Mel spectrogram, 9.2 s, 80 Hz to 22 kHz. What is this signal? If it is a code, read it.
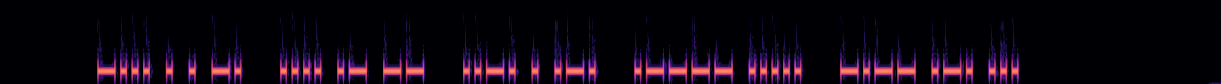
Morse code, heard as a keyed tone, about 28 wpm, 700 Hz. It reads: BEEN HAM FER 15 YRS
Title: K1USN SST QSO Practice 28wpm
